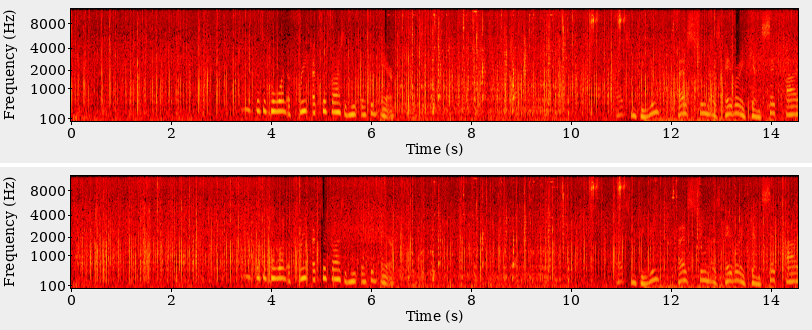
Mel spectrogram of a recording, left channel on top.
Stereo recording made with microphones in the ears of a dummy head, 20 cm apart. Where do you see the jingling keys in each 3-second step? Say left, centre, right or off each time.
off, off, left, centre, right.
